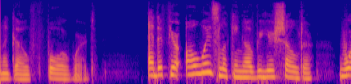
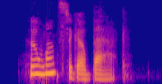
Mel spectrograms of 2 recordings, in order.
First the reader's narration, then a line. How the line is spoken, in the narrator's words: I said coolly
